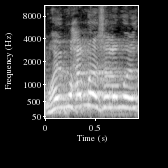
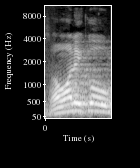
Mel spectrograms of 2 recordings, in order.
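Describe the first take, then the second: First: The voice is raised higher and louder. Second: The voice is low and calm.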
